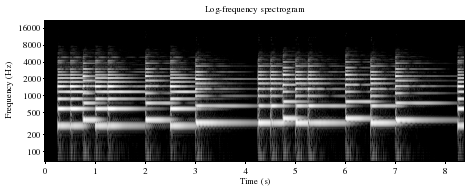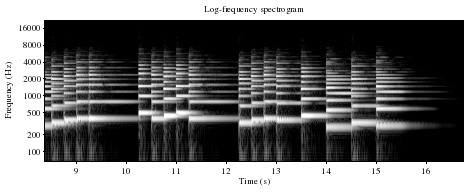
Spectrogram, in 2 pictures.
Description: Kontakizunezkoa
Kopla handia
A-B-C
